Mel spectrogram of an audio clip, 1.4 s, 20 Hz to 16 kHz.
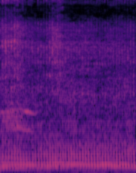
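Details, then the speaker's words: Honda ATC 110 three-wheeler after carburetor rebuild; small single revs fast and slightly uneven, then falters and dies because choke was left on: engine stalling at first start. "yes keep it alive keep it alive no the chokes on that's why we have to do it again but with the choke wall ready"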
